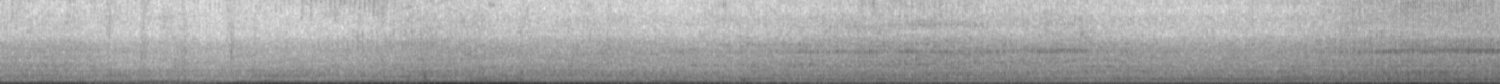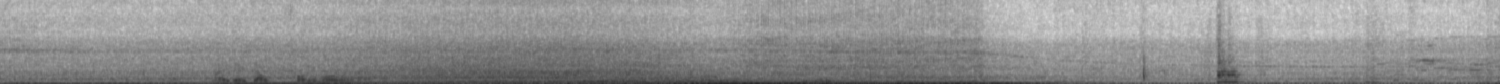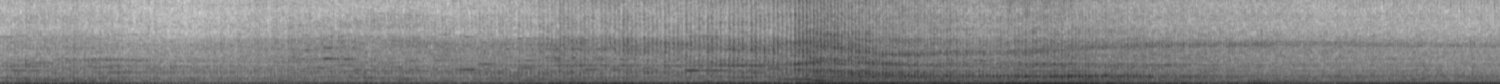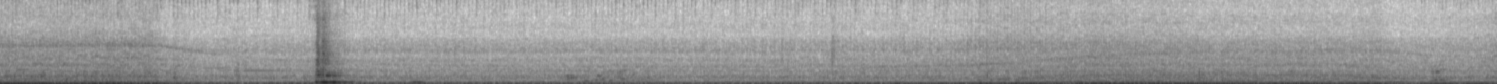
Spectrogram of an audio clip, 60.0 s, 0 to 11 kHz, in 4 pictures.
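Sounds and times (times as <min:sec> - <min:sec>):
diesel truck engine running: 0:00.0 - 0:59.9.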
